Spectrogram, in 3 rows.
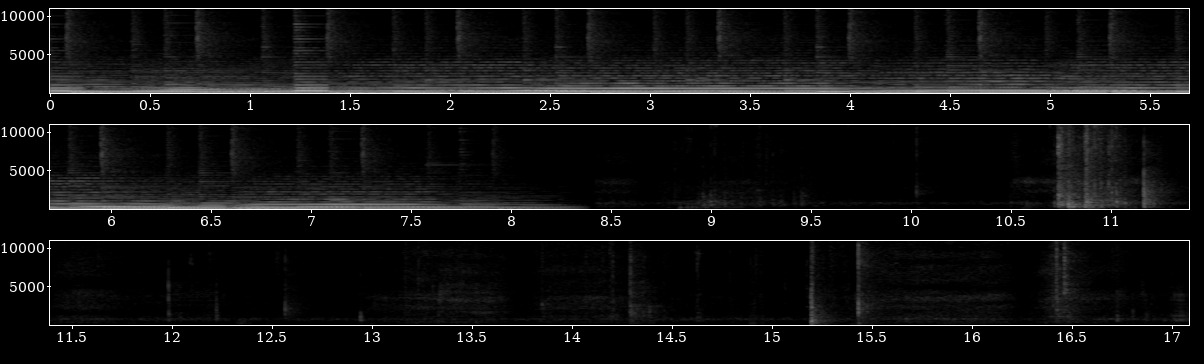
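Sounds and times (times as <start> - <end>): rattle: 8.8 - 11.4.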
